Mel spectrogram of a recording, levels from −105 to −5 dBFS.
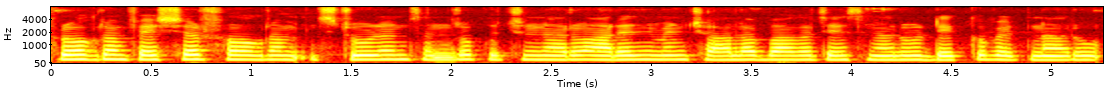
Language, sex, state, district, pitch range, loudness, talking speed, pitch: Telugu, female, Andhra Pradesh, Sri Satya Sai, 215-225 Hz, -16 LUFS, 135 wpm, 220 Hz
